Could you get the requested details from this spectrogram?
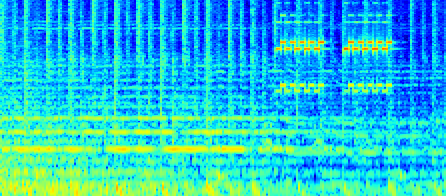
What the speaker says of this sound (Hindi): मॉम का फोन है।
